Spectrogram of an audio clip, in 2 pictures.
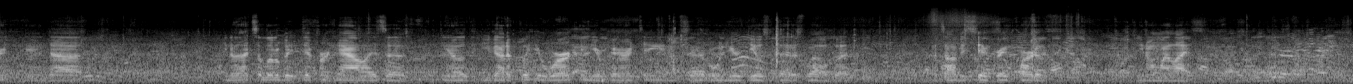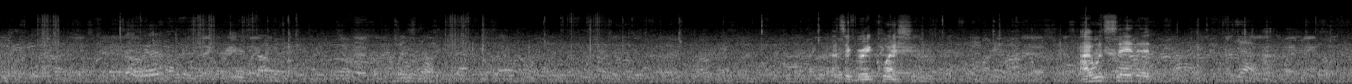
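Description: A young man speaks calmly into microphones.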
